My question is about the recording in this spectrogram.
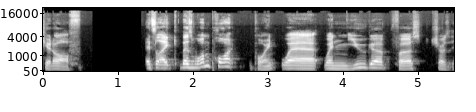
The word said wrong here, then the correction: Yuma Kuga: Is that his name, Yuga? Am I saying that right? The new guy? – Yuma Kuga. – Yuma Kuga, right, sorry.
